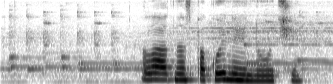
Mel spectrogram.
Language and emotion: Russian, neutral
